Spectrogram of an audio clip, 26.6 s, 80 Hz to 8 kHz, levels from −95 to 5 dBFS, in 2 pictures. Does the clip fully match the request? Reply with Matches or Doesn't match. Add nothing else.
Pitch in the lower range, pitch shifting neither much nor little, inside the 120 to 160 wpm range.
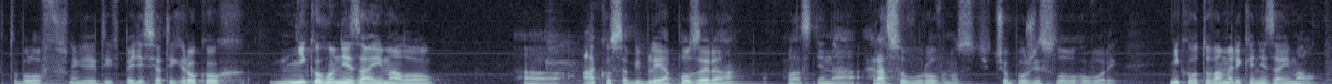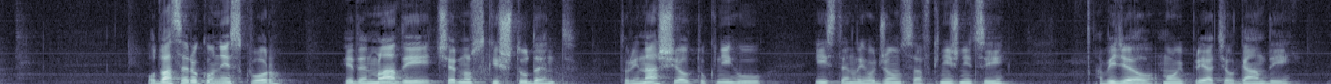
Doesn't match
